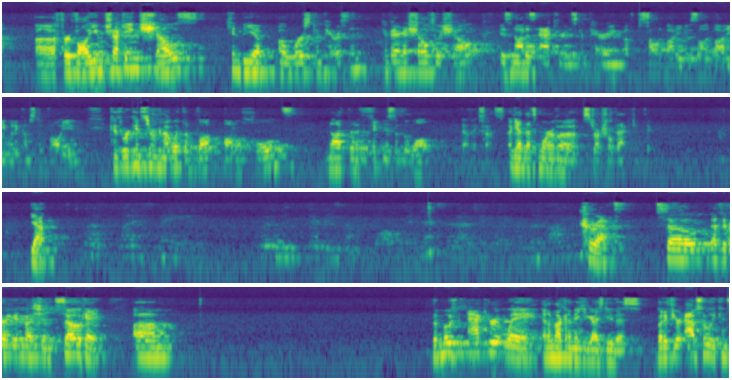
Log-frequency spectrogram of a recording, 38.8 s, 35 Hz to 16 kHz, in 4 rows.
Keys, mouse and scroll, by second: 17.7 click, 20.4 click, 37.2 click.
